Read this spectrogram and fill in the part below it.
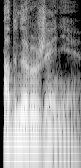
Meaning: finding, discovery, detecting
- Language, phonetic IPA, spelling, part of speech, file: Russian, [ɐbnərʊˈʐɛnʲɪje], обнаружение, noun, Ru-обнаружение.ogg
